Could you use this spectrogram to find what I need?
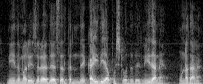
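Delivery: plain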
